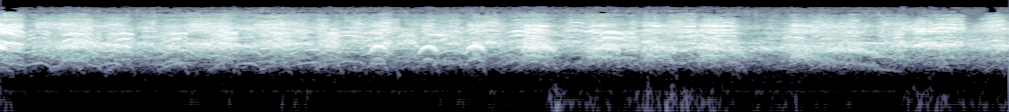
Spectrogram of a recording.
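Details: Black-headed gulls at Haaksbergerveen, Twente, the Netherlands: a dense chorus of harsh, overlapping, grating calls from many birds, with no pauses and a steady background din throughout.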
